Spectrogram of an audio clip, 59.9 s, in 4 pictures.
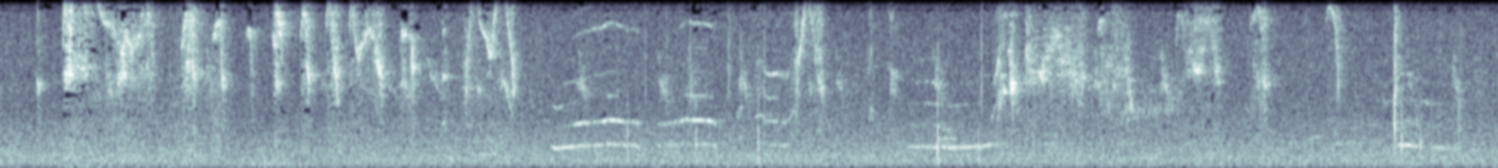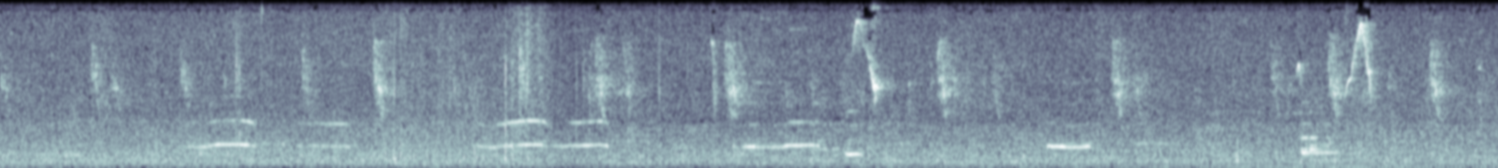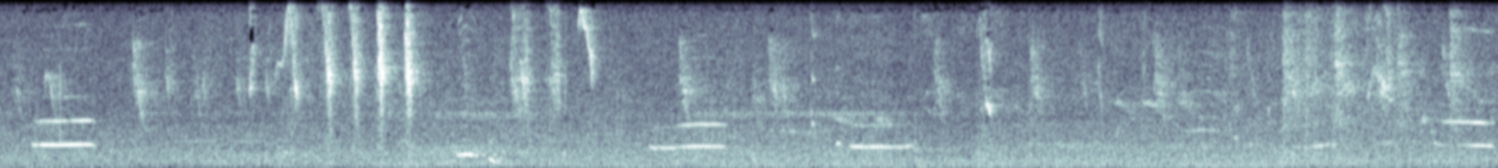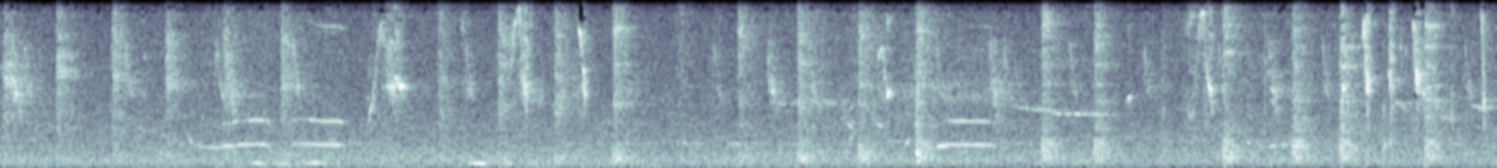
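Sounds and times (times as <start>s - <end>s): birds chirping: 0.4s - 15.2s, 22.0s - 59.9s
whistled bird notes: 25.4s - 26.0s, 30.3s - 31.0s, 36.5s - 39.2s, 42.9s - 45.1s, 46.9s - 49.0s, 52.9s - 56.0s.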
